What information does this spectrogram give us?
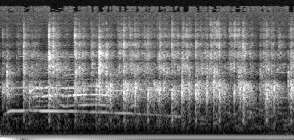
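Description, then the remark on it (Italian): A crowd claps and cheers together in sustained, dense applause, measured on an applause meter to vote for a contestant for a stay in Trentino, with a whistle gliding downward early on and scattered individual claps standing out through the noisy burst. “Io controllo l'applausometro. Uno, due, tre!”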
